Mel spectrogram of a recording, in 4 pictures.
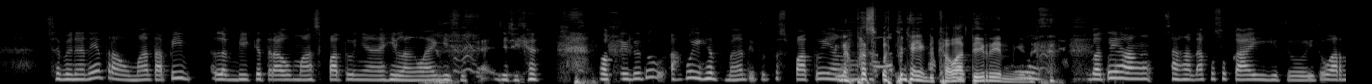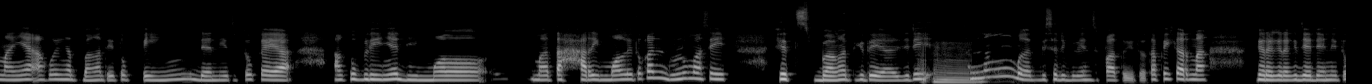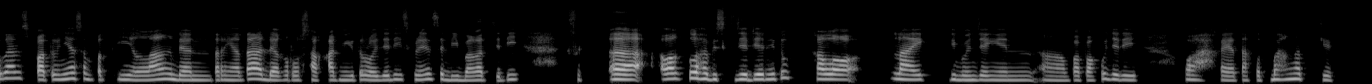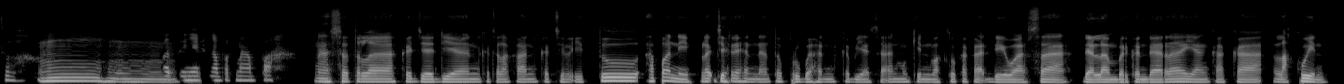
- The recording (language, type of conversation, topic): Indonesian, podcast, Pernahkah Anda mengalami kecelakaan ringan saat berkendara, dan bagaimana ceritanya?
- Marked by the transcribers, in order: laugh; laughing while speaking: "jadikan"; laughing while speaking: "Kenapa sepatunya yang dikhawatirin gitu?"; unintelligible speech; laughing while speaking: "pelajaran"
